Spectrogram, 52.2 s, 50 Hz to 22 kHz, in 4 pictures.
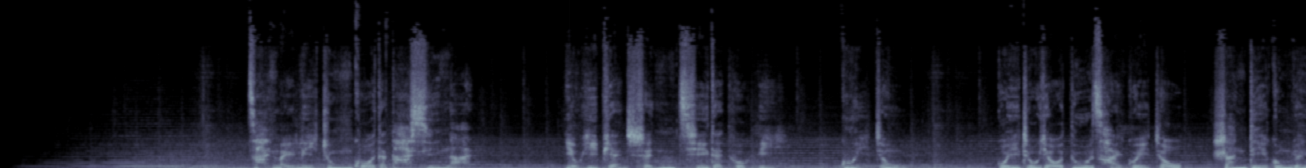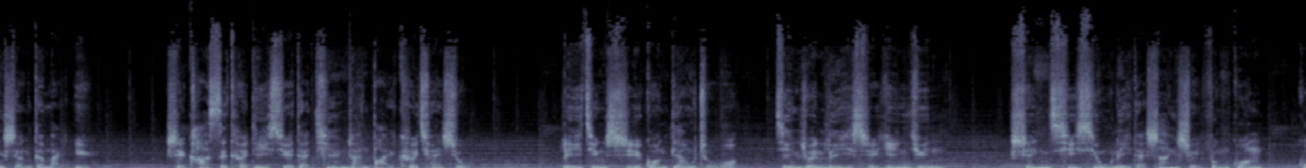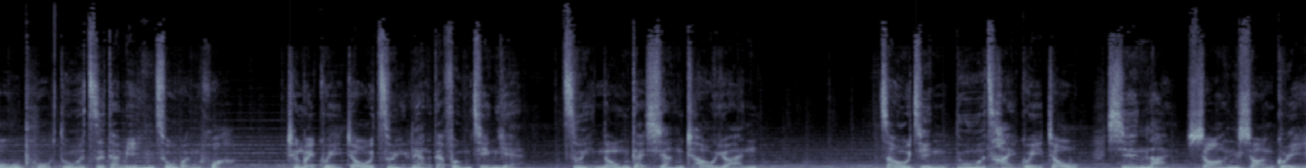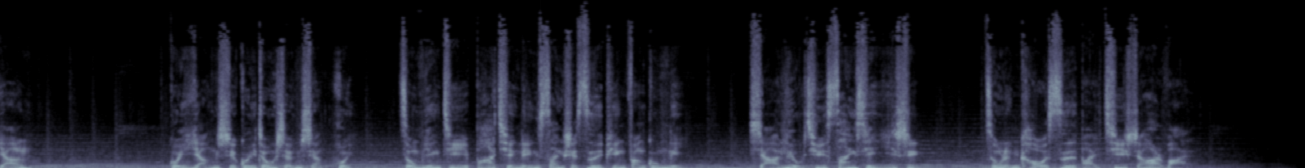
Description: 男国294_宣传片_城市_贵州贵阳_浑厚.mp3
